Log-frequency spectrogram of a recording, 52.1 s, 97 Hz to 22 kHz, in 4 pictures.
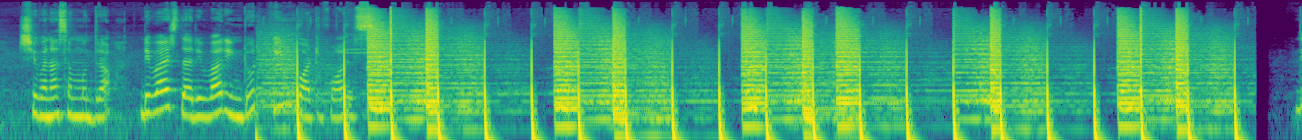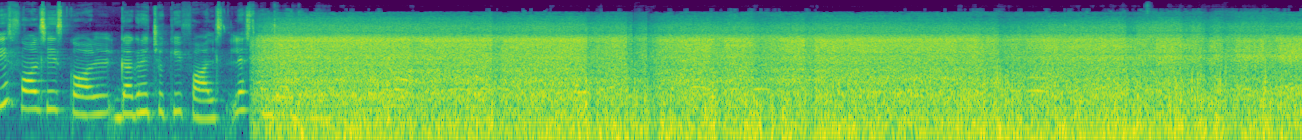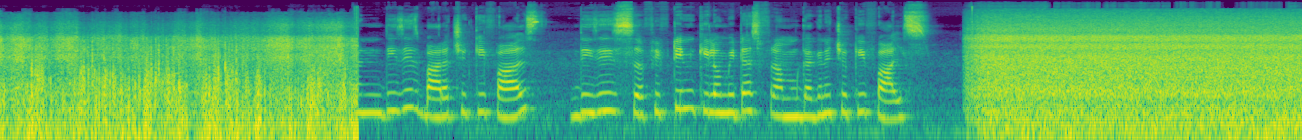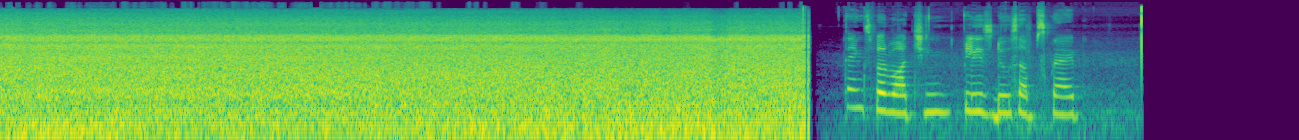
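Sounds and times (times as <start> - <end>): wind buffeting microphone: 15.6 - 29.6, 35.8 - 47.2
waterfall rushing: 35.7 - 45.6.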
